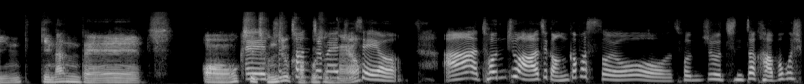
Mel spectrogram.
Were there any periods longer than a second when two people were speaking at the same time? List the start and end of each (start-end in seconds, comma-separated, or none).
2.4-3.7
